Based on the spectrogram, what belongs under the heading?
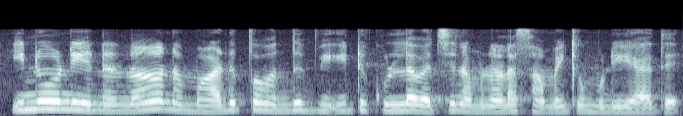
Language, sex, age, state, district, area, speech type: Tamil, female, 18-30, Tamil Nadu, Tiruppur, rural, spontaneous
